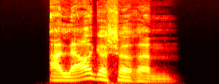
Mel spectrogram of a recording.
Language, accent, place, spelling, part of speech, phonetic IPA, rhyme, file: German, Germany, Berlin, allergischerem, adjective, [ˌaˈlɛʁɡɪʃəʁəm], -ɛʁɡɪʃəʁəm, De-allergischerem.ogg
- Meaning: strong dative masculine/neuter singular comparative degree of allergisch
